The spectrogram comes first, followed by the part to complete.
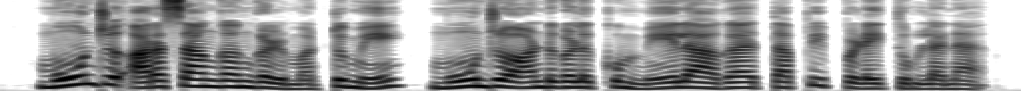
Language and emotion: Tamil, neutral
